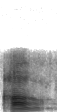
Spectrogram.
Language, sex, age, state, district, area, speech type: Maithili, male, 45-60, Bihar, Saharsa, rural, conversation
